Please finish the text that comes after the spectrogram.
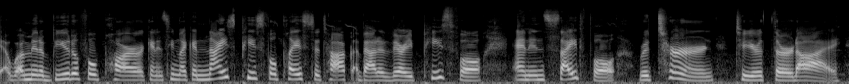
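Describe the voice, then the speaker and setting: An American woman teaching about chakras, talking casually to camera outdoors in a park, gentle and upbeat. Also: medium pitch. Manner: gentle, upbeat, laughs often. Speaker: chakra teacher, channel host.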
